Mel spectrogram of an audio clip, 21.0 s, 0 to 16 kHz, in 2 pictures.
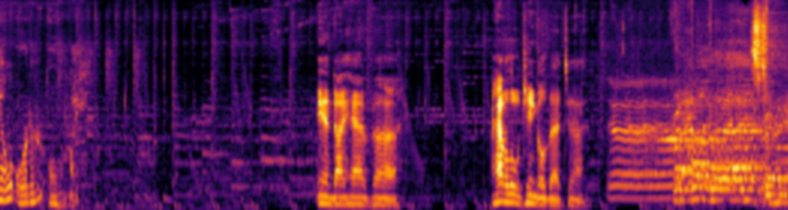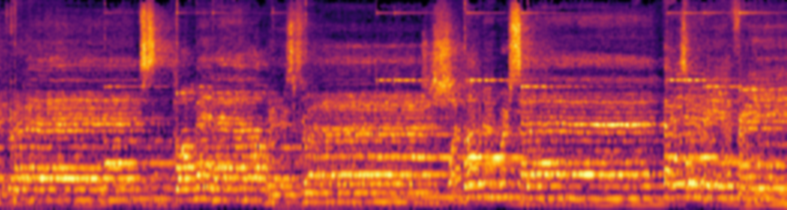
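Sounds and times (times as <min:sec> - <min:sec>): slow vocal jingle: 0:08.1 - 0:21.0.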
